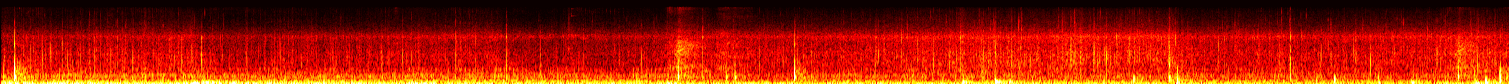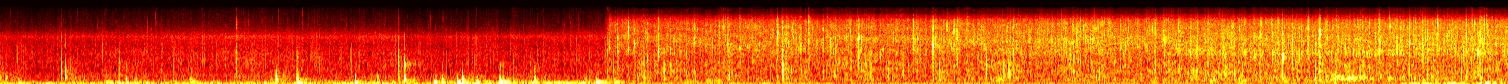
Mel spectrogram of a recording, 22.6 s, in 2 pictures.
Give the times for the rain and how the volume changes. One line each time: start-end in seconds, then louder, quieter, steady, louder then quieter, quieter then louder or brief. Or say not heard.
0.0-22.5 louder.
